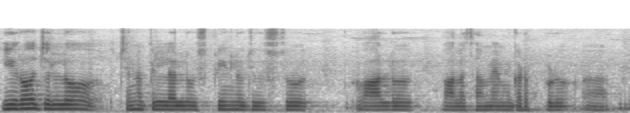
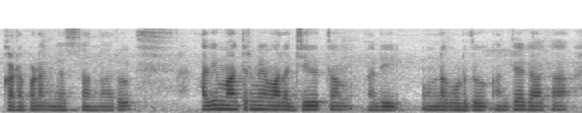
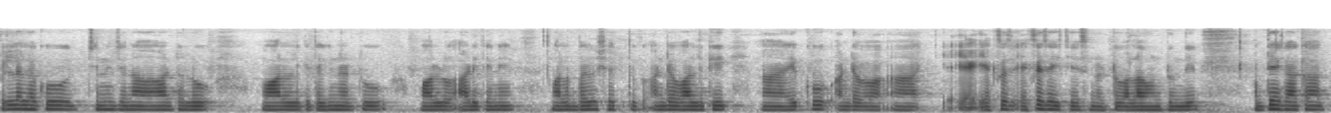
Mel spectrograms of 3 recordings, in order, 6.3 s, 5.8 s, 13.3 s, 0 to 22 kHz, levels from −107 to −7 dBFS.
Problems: low volume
